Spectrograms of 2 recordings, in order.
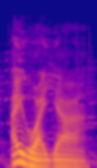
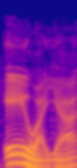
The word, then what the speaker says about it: Eguaya: Pero noté que Alondra y Juanita decían Aiguaya o Aiguacuyashun, porque ellos en su quechua de conchucos pronuncian así. Aiguaya, nosotros Eguaya.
